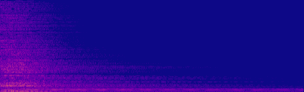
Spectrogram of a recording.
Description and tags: China cymbal scraped.
scrape, sample, china-cymbal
